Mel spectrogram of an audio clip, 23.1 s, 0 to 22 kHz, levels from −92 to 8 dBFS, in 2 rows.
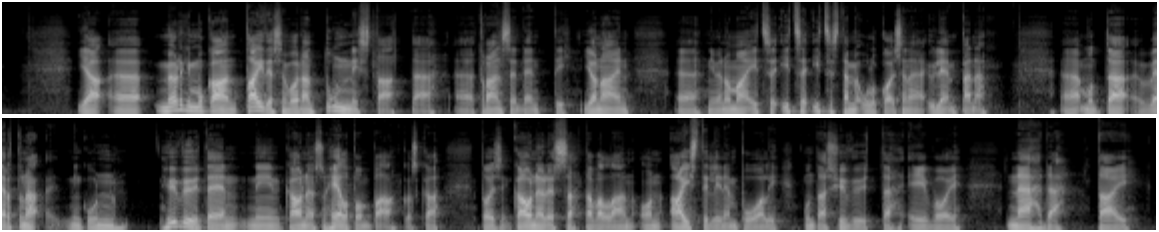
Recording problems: none

